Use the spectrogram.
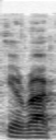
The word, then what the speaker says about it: Iraq: you say here, but we know that Iraq rhymes with Chirac, so we say Iraq, not Iraq.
